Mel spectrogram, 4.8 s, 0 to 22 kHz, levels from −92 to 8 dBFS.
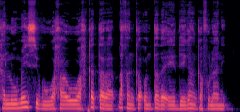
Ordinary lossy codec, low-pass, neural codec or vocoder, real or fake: none; none; none; real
